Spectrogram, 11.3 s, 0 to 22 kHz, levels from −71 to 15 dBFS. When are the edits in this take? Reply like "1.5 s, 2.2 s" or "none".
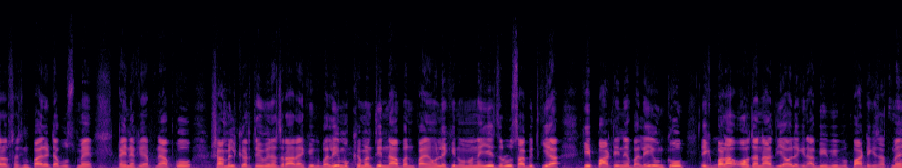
none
